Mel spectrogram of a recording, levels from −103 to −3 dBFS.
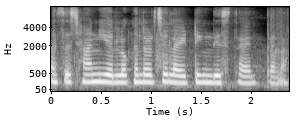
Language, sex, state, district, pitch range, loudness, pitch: Marathi, female, Maharashtra, Solapur, 210-230 Hz, -13 LUFS, 220 Hz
